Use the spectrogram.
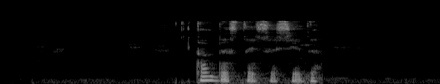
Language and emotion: Russian, neutral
